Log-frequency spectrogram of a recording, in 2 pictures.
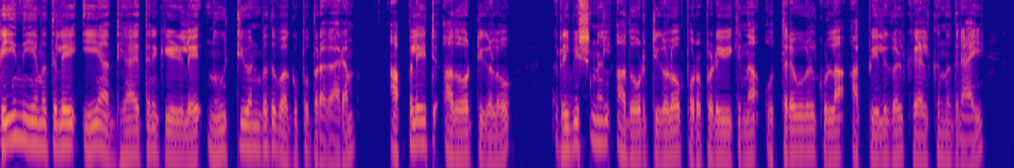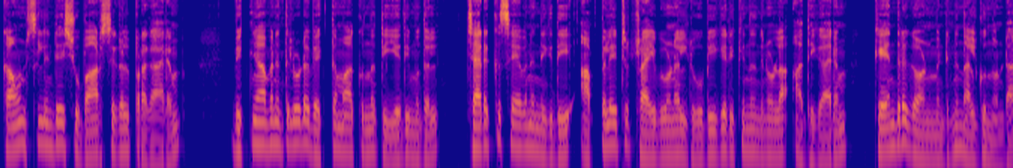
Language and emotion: Malayalam, neutral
